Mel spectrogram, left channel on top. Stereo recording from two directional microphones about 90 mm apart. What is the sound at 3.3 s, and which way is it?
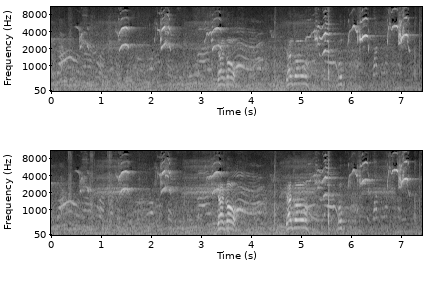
Speech, 25° right (ahead or behind).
